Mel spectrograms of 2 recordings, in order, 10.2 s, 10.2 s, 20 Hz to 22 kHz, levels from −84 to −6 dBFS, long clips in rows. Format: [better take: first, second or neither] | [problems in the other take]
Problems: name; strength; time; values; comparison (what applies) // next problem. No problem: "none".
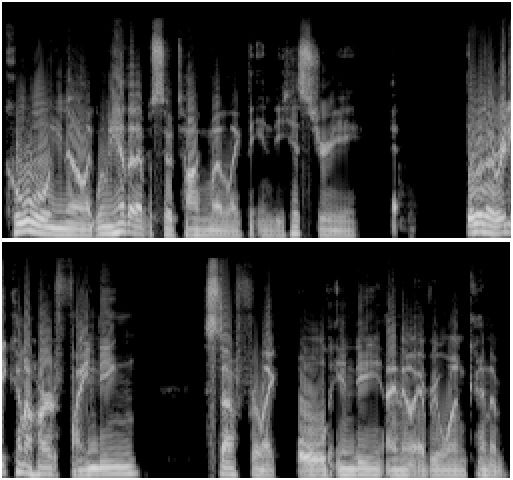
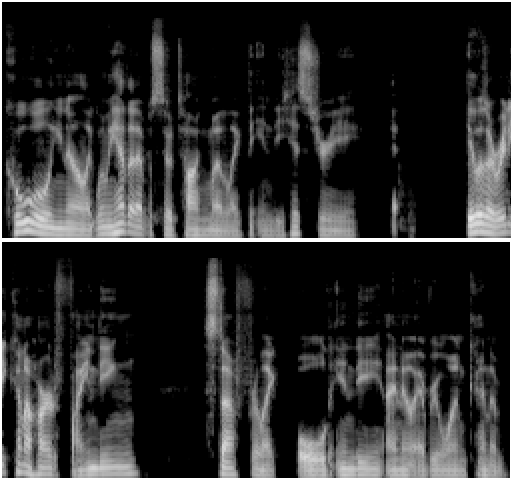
second | distortion; heavy; 7 dB below the speech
